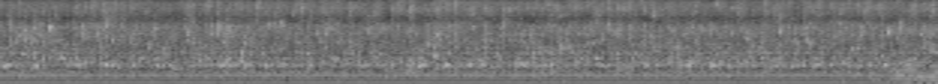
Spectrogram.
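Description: Water pours steadily from a net bucket into a betta fish tank, a continuous splashing rush over a constant low hum, loud and unbroken throughout.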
